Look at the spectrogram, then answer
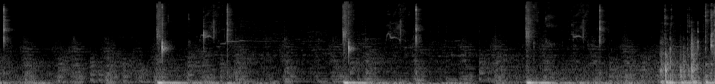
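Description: A solder sucker pulls molten solder from a GameCube controller cable joint, each suction a sharp snapping click with a brief hiss, repeated four times at roughly two-second intervals over faint close handling noises.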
